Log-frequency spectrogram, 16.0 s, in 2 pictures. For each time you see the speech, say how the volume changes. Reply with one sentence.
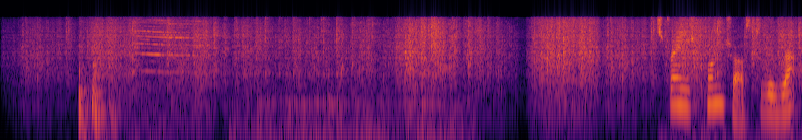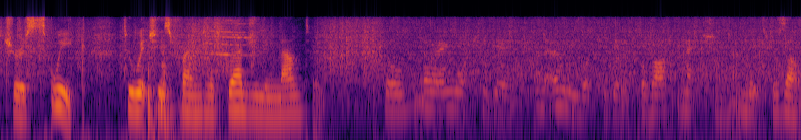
The speech can be heard from 6.5 to 16.0 s, getting quieter.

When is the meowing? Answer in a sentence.
You can hear the meowing from 0.8 to 2.1 s and from 9.4 to 10.6 s.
